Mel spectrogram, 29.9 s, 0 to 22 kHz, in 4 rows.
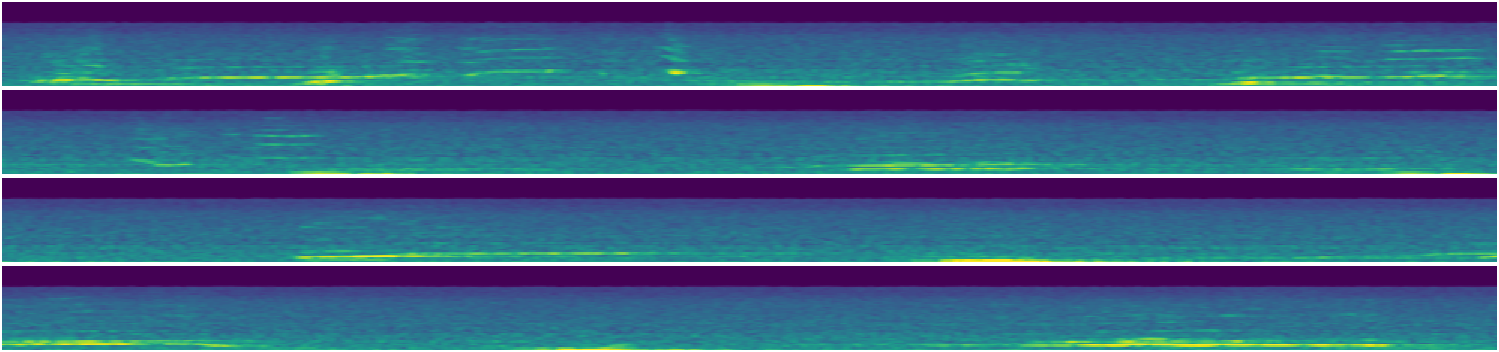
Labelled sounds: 2.4	2.8	humpback whale, 1.3 to 2.4 kHz
6.9	7.4	humpback whale, 1.2 to 2.2 kHz
8.7	9.1	humpback whale, 1.5 to 2.5 kHz
22.8	23.0	humpback whale, 2.3 to 2.5 kHz

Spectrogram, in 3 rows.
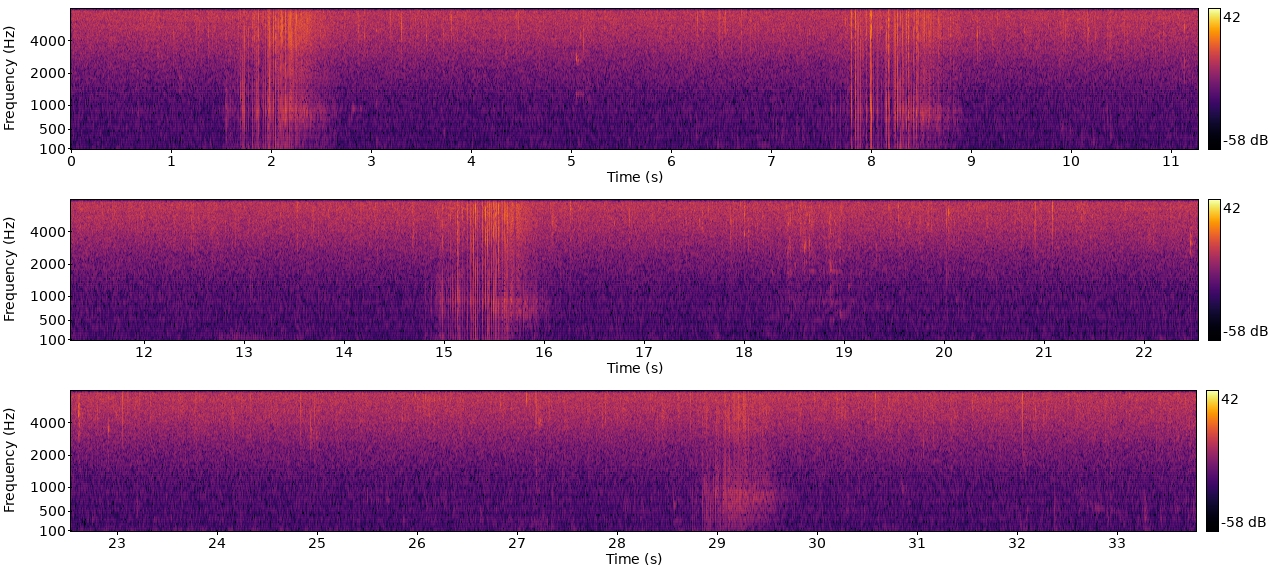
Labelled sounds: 2.1	2.4	invertebrate grinding on or near the hydrophone, 0.78 to 1.0 kHz

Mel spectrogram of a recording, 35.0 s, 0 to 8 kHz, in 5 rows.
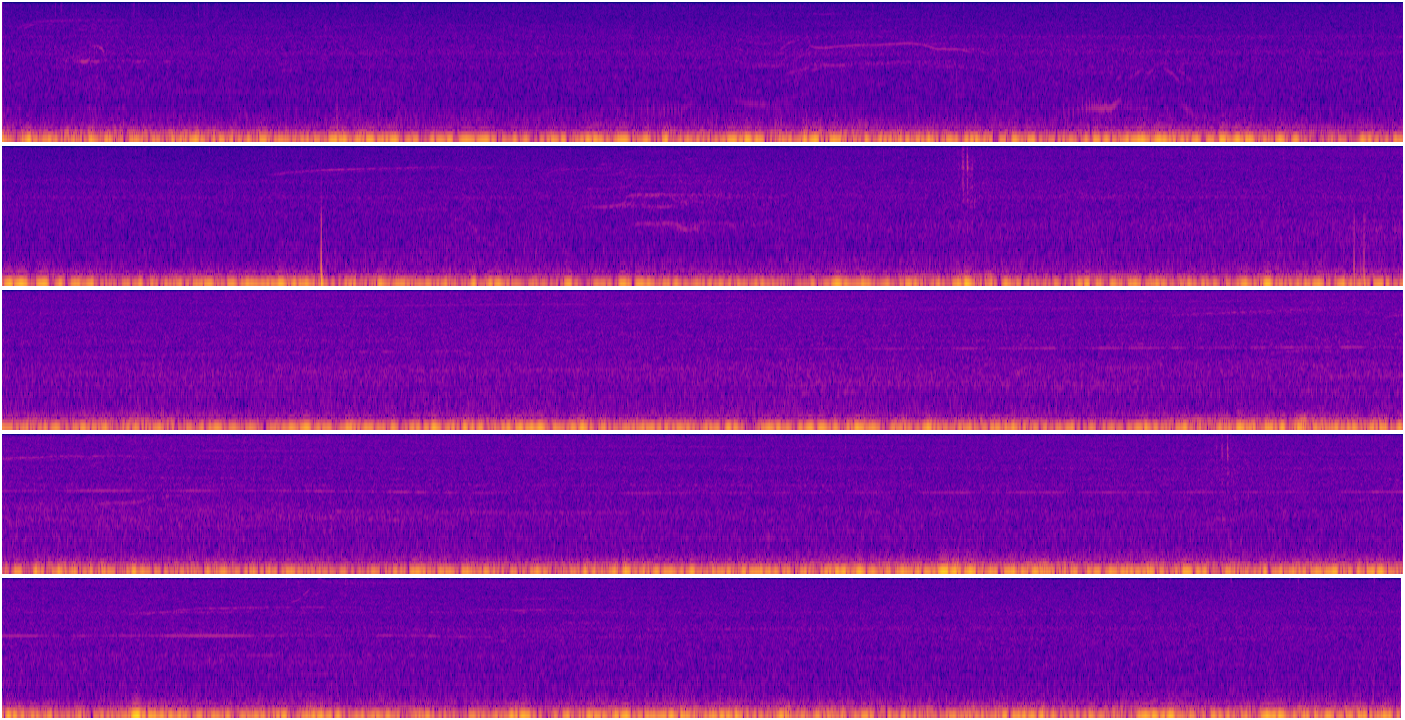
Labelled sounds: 0.0	0.6	killer whale, 1.6 to 5.6 kHz
3.6	4.9	killer whale, 0.14 to 4.3 kHz
8.3	9.2	killer whale, 4.5 to 5.3 kHz
9.9	10.6	killer whale, 1.2 to 5.5 kHz
20.8	22.1	killer whale, 1.5 to 5.7 kHz

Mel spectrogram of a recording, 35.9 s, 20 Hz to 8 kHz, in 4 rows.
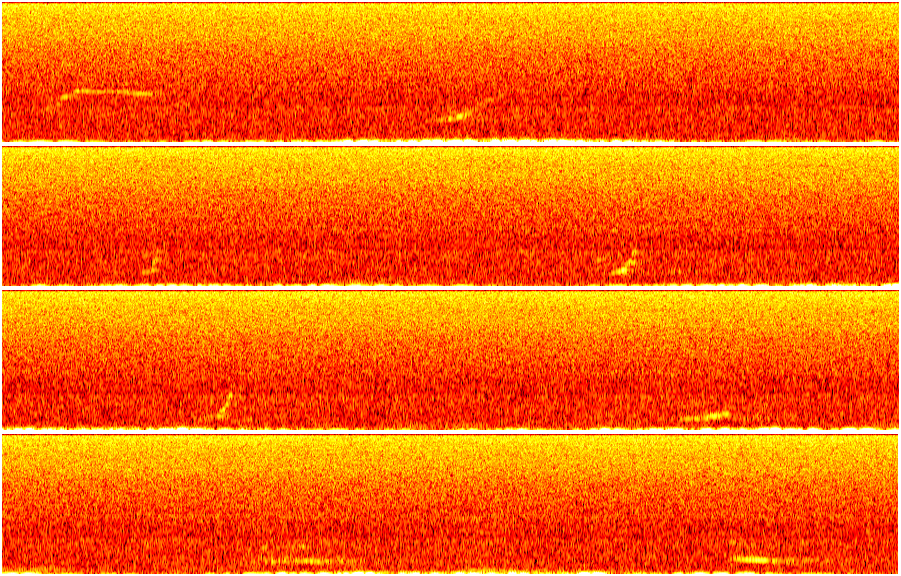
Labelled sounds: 0.6	1.5	humpback whale, 0.93 to 1.2 kHz

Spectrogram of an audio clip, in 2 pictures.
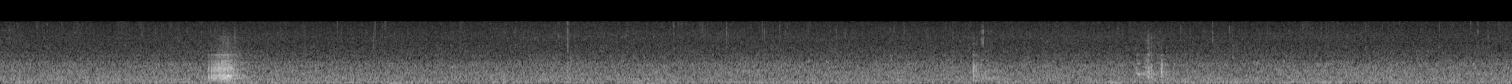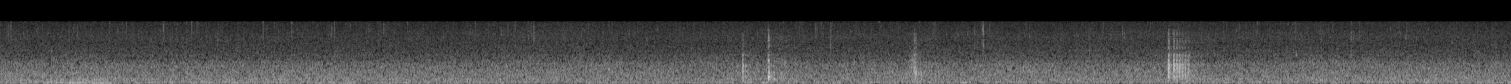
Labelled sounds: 2.1	2.4	croaking sound likely from a nearby submerged object, 1.4 to 1.6 kHz

